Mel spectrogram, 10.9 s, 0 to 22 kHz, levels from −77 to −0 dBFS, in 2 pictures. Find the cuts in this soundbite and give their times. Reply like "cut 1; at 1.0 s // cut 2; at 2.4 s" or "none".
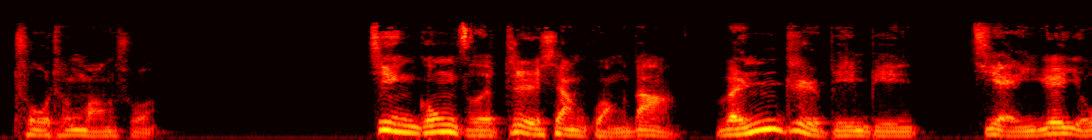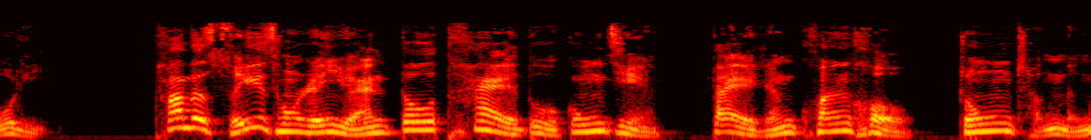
none

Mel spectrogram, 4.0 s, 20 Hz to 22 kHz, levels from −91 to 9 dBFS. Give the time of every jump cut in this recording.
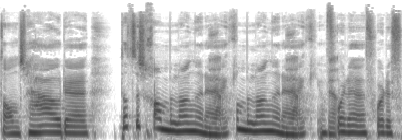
cut 1; at 2.4 s

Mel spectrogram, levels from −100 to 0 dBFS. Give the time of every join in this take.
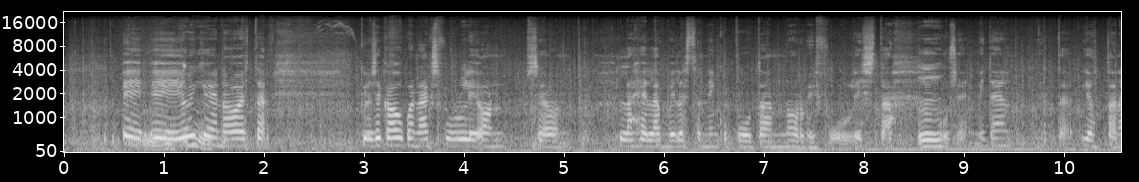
cut 1; at 6.0 s

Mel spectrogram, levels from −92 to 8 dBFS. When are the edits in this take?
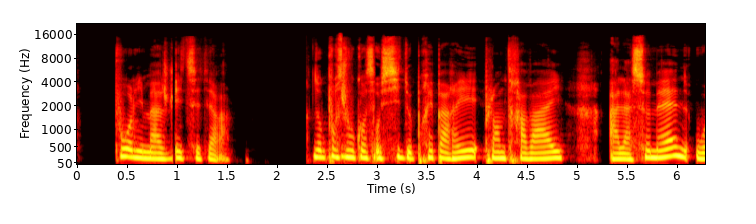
cut 1; at 0.9 s // cut 2; at 2.6 s // cut 3; at 3.0 s // cut 4; at 4.1 s

